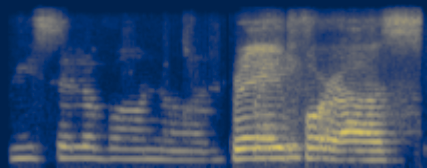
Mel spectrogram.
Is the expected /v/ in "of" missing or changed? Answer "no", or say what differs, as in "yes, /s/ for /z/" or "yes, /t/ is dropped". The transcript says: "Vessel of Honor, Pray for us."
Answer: yes, /b/ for /v/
